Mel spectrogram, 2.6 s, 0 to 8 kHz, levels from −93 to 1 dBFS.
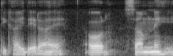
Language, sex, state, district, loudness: Hindi, male, Himachal Pradesh, Shimla, -16 LUFS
